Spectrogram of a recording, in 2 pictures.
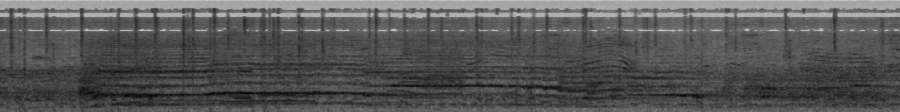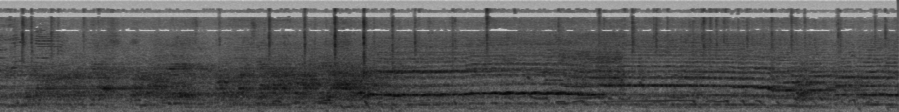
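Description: A crowd chants loudly in unison, outdoors.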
